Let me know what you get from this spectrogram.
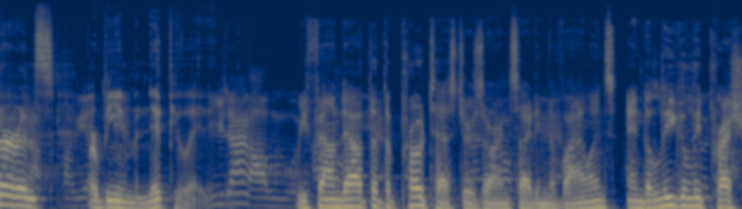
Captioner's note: through translator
